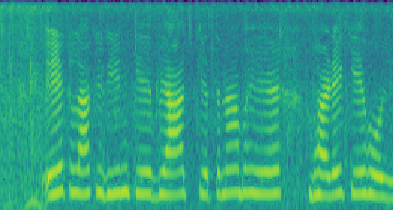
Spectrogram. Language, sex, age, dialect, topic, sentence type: Magahi, female, 36-40, Western, banking, question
